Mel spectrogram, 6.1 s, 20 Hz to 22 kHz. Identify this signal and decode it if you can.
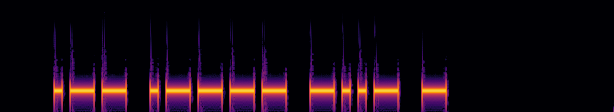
Morse code, heard as a keyed tone, about 18 wpm, 700 Hz. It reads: W1XT
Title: Speed Racing - USA 1x2 Call Signs 15wpm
